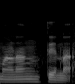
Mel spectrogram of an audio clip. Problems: low volume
